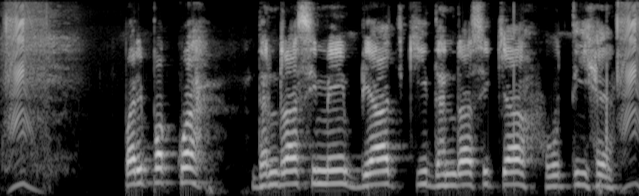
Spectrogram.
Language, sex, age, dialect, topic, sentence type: Hindi, male, 18-24, Garhwali, banking, question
